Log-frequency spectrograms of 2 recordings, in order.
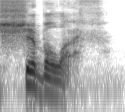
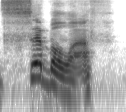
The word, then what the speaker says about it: Shibboleth: When they said no, they said to them, then say the word Shibboleth. And if this man said Sibboleth, for he could not pronounce it right, they would know that he was an Ephraimite, not from the tribe of Manasseh.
